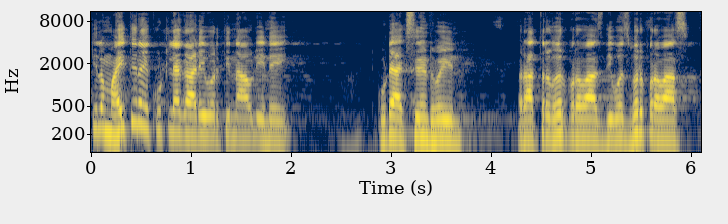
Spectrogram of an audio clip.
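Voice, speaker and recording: A man's voice: a little high, steady tone, fairly quick, sharp tone. A man preaching a comic devotional kirtan, playfully teasing the crowd and leading call-and-response. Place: stage before a live audience. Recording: long hall reverb, faint music.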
